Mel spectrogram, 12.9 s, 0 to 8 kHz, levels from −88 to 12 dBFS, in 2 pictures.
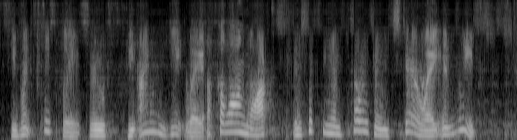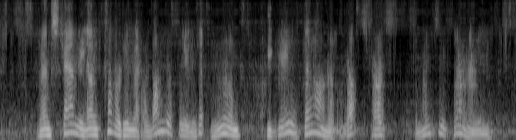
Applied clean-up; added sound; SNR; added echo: neural separator model SepFormer DNS4.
